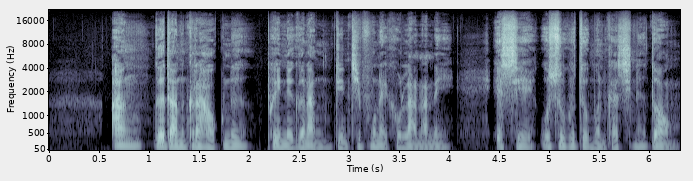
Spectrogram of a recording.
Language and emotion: Bodo, fearful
